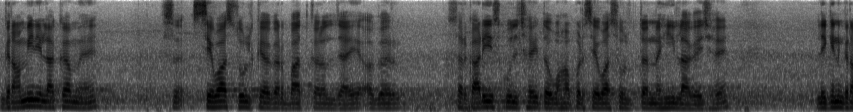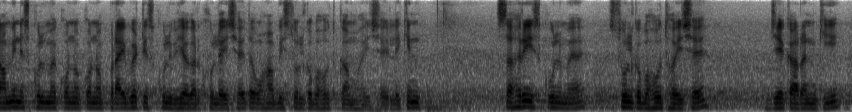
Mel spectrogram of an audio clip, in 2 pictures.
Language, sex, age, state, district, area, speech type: Maithili, male, 18-30, Bihar, Purnia, rural, spontaneous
